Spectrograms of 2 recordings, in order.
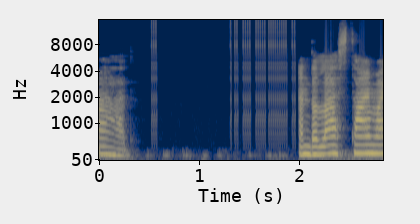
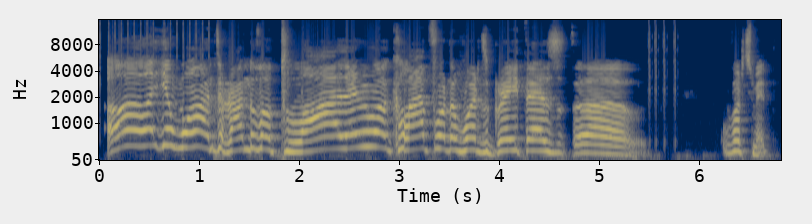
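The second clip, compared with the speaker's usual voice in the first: sarcastic mockery; 6 semitones higher than usual. Mocking partner's bad wordplay.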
